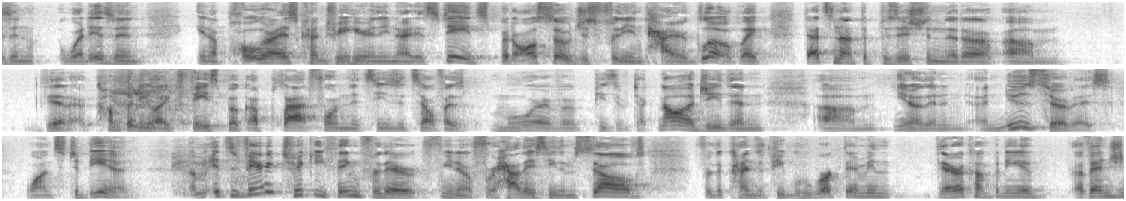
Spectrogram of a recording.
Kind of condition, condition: setting, live audience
